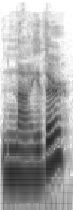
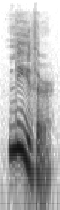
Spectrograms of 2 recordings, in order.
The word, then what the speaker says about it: neither: the park Pro tip you can say either or either it's also true with neither or neither both pronunciations are correct choose one that you like neither nor presents two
